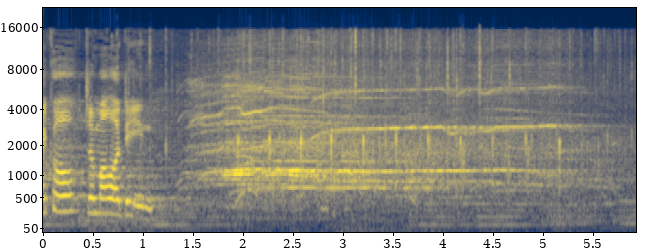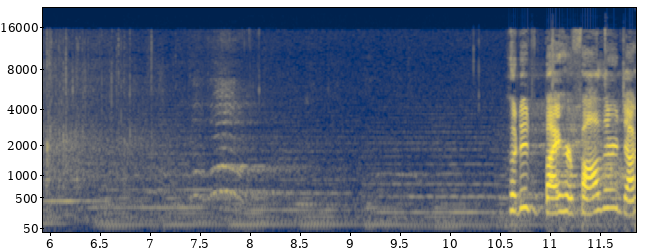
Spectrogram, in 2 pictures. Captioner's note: applause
